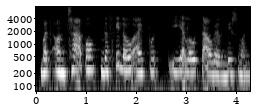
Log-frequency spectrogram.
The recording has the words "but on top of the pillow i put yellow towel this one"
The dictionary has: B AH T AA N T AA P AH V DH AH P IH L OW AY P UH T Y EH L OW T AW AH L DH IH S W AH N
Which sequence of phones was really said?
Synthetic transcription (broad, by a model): B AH T AA N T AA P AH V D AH F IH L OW AY P UH T Y EH L OW T AW AH L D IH S W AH N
